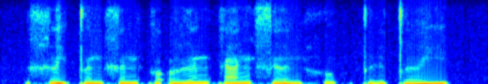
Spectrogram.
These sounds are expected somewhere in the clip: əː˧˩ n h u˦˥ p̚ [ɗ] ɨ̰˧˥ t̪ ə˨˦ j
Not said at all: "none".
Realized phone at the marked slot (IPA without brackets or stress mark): t̪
